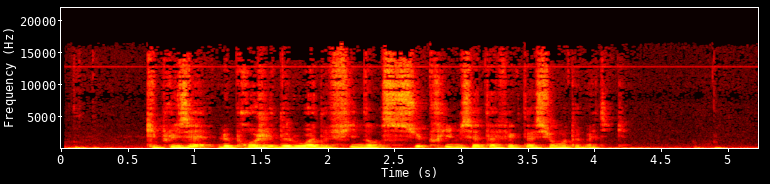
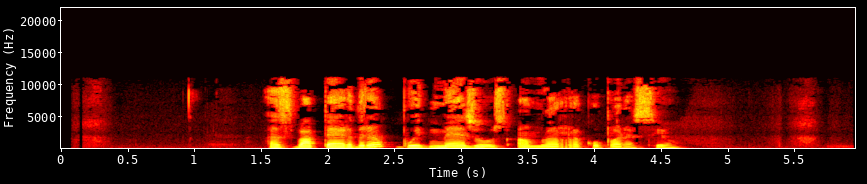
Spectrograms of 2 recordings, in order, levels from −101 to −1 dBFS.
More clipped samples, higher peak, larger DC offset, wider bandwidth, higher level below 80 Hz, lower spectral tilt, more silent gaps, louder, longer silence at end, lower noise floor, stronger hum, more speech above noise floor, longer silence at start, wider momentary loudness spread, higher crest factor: neither; second, -14 dBFS vs -2 dBFS; neither; first, 16.5 kHz vs 11.5 kHz; first, -50 dBFS vs -70 dBFS; about the same, -5.5 dB/octave vs -4.5 dB/octave; neither; second, -29 LUFS vs -23 LUFS; second, 0.25 s vs 1.35 s; second, -52 dBFS vs -73 dBFS; neither; second, 24 dB vs 51 dB; second, 0.05 s vs 1.55 s; first, 15 LU vs 9 LU; second, 16 dB vs 22 dB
